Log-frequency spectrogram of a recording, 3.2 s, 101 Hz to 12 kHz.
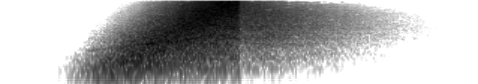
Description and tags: Uplift 1 Bar 150 BPM F Sharp
This sound was created using Serum and third party effects and processors.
